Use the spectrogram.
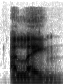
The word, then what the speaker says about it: Haaland: You look at that front five, Semenyo, Foden, Silva, Doku, Haaland. Elaine, is that how you say it?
